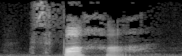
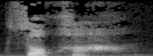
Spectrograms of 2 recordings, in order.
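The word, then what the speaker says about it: svāhā: 这个娑字只有念 s 这样的音，婆我们前面讲过念法，诃念哈，合起来念成 svaha。也有人念成索哈。五十三句 Siddhaya。五十四也是 Svaha。五十五 Maha Siddhaya。五十六 Svaha。要注意的是，虽然有很多句 Svaha，但是意义并不一样。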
